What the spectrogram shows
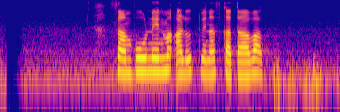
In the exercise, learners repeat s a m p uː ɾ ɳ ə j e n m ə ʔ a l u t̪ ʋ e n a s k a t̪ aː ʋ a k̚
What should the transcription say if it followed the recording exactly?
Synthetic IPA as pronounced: s a m p uː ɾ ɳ ə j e n m ə ʔ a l u t̪ ʋ e n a s k a t̪ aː ʋ a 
